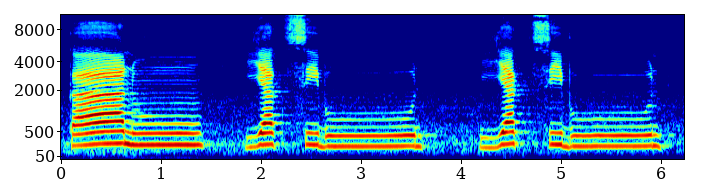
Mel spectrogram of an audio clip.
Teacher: کلا بل ران علی قلوبہم ما کانوا واو ساکن ہے، واو ساکن سے پہلے پیش ہے، تو یہاں پہ ہم نے ایک الف کے برابر اس کو کھینچ کر پڑھا ہے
